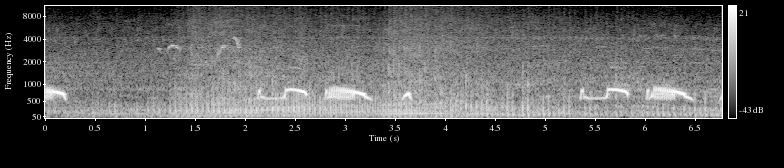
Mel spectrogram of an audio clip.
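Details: 'Thổ đồng' calling coos of a spotted dove, used to excite a decoy dove: two low three-part phrases over a rumbling background noise, with a few faint higher chirps from other birds.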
